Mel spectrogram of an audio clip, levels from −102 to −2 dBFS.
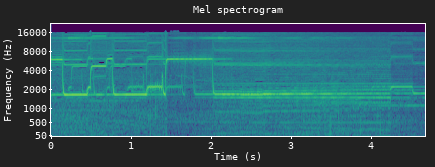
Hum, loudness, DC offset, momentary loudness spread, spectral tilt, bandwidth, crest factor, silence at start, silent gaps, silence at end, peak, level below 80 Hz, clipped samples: none; -25 LUFS; under 0.1%; 10 LU; 2.5 dB/octave; 16 kHz; 12 dB; 0 s; none; 0 s; -16 dBFS; -62 dBFS; under 0.1%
